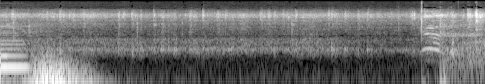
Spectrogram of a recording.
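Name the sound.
horse hooves clip-clopping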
